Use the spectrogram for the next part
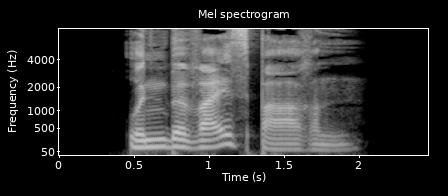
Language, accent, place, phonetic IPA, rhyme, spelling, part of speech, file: German, Germany, Berlin, [ʊnbəˈvaɪ̯sbaːʁən], -aɪ̯sbaːʁən, unbeweisbaren, adjective, De-unbeweisbaren.ogg
- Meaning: inflection of unbeweisbar: 1. strong genitive masculine/neuter singular 2. weak/mixed genitive/dative all-gender singular 3. strong/weak/mixed accusative masculine singular 4. strong dative plural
